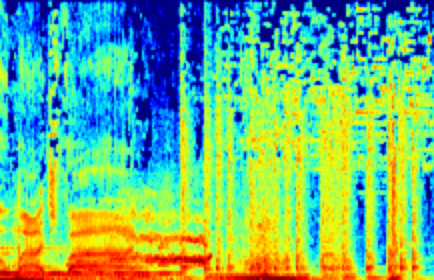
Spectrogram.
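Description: Children's song music, giving way about halfway through to a cartoon car sound effect: a toy car's engine revving up and back down.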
